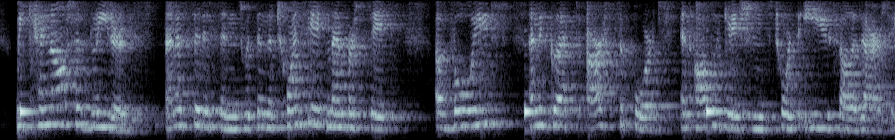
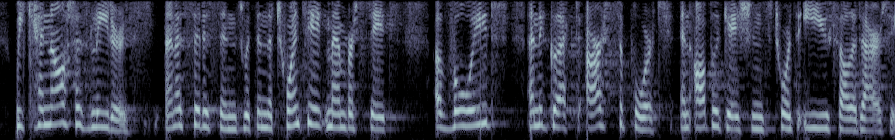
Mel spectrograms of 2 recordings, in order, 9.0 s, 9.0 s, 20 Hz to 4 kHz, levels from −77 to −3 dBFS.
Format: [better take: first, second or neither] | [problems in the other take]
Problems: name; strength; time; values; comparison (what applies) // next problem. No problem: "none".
second | noise reduction (neural separator model SepFormer DNS4)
